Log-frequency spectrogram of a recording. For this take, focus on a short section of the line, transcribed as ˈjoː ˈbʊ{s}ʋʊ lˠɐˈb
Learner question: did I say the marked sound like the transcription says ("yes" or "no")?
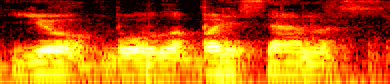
no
